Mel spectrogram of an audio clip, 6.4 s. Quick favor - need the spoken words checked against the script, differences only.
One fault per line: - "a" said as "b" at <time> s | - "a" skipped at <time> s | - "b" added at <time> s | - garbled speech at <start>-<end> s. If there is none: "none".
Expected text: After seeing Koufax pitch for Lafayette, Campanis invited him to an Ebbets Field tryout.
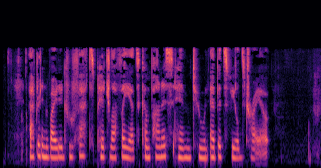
- "seeing" said as "invited" at 0.8 s
- "for" skipped at 2.2 s
- "invited" skipped at 3.5 s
